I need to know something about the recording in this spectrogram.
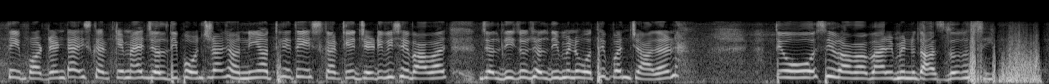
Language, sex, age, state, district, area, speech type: Punjabi, female, 18-30, Punjab, Tarn Taran, urban, spontaneous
